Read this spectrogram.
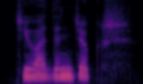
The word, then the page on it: chiiwaatinichihkuhsh: Chisasibi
